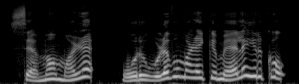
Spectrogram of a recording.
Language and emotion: Tamil, happy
